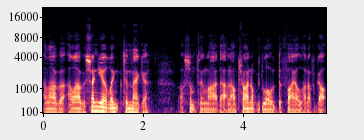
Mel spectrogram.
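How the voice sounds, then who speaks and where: A quiet man's voice with a British accent, very deep and low in pitch. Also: ordinary pitch variation, fairly quick pace. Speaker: gaming live streamer. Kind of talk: gameplay live stream chat. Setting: home at night, live stream. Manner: talking quietly.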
